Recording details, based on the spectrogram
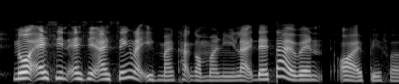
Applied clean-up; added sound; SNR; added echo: none; none; none; none.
